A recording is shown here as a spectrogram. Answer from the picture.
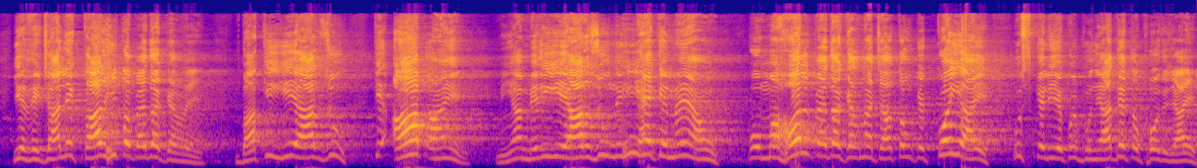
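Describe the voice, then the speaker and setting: Over noticeable background noise, a man with an extremely high pitch speaks in a raised, projected voice with a passionate tone. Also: ordinary pitch variation. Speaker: Islamic preacher. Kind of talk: Islamic sermon / religious lecture. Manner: passionate, emotional, rhetorical.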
